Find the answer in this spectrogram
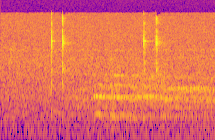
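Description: Computer mouse button clicking: two pairs of quick, faint clicks, about a second apart.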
